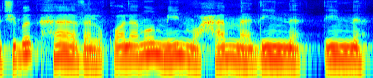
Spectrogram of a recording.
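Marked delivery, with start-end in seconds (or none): 2.2-4.5 stretched محمدین with a clear -in ending; tanween kasra ending. Shown as a demonstration. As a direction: draw out محمدین to a final -din, then repeat دین. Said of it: "یعنی این گرفت". (محمدین کشیده با تنوین کسره، صدای «این» در آخر)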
